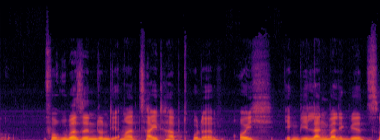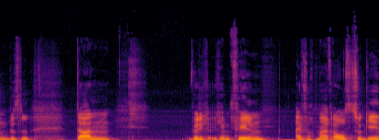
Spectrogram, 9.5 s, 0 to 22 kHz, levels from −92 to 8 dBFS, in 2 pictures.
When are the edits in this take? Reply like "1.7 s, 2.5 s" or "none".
1.5 s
